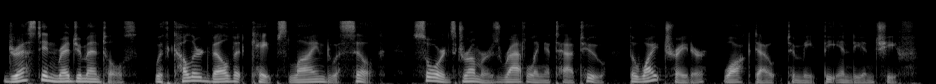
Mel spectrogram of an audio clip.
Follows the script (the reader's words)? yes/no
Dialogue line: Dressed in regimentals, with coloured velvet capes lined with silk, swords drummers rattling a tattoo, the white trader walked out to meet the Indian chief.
yes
